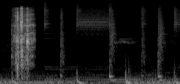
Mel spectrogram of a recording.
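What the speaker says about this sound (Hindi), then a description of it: "let the camera click it" Sony a6400 mirrorless camera on self-timer with a Sigma 56mm lens, firing a crisp shutter snap followed by a scatter of small clicks and handling taps, close and fairly loud, no voices.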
